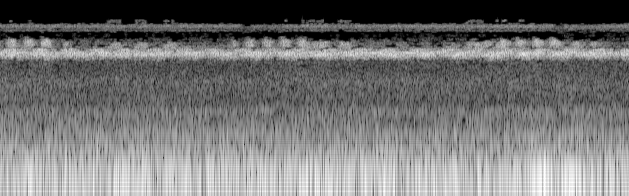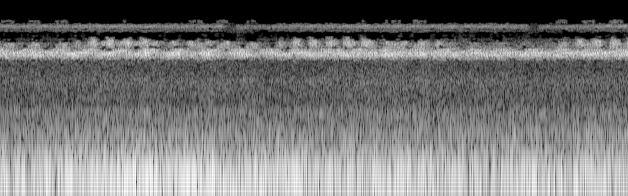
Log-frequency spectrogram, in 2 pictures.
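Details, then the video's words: Early autumn cricket chorus as summer ends, a dense high-pitched trilling that never stops, with rhythmic pulsing chirps on top and a faint low hum throughout. "초가을 풀벌레_ 백색소음_ Cricket sound"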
